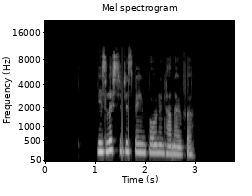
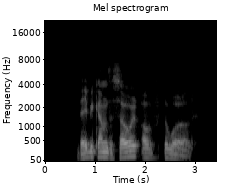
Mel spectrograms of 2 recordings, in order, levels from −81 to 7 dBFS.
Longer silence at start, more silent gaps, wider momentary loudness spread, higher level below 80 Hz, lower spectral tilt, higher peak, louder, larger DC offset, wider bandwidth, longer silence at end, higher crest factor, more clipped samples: first, 1.05 s vs 0.65 s; neither; first, 14 LU vs 11 LU; first, -68 dBFS vs -76 dBFS; about the same, -5 dB/octave vs -5.5 dB/octave; first, -8 dBFS vs -22 dBFS; first, -25 LUFS vs -40 LUFS; neither; first, 11 kHz vs 7.6 kHz; first, 0.8 s vs 0.5 s; about the same, 20 dB vs 18 dB; neither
